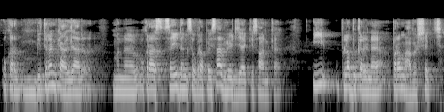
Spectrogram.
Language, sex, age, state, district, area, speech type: Maithili, male, 60+, Bihar, Saharsa, rural, spontaneous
